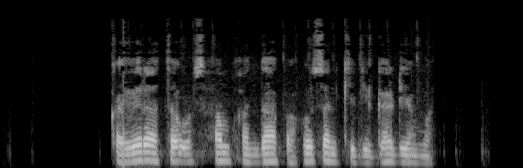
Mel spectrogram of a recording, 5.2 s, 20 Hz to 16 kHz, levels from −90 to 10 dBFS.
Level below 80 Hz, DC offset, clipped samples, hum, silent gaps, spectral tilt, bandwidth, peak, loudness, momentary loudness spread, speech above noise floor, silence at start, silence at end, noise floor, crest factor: -56 dBFS; under 0.1%; under 0.1%; none; none; -6.5 dB/octave; 11 kHz; -4 dBFS; -20 LUFS; 10 LU; over 70 dB; 1.1 s; 0.9 s; under -90 dBFS; 18 dB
